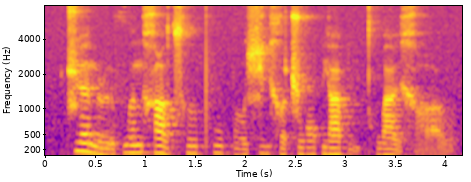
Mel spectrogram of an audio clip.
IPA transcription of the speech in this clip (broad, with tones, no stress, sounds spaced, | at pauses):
t͡ɕ ɥ ɛ˥˩ n ɻ ɻ̩˨˩ f w ə˥ n x ɑ˥˩ ʊ̯ t͡sʰ ɹ̩˥ pʰ u˥˩ p ɤ˧˥ ɕ i˥ x ɤ˨ ʈ͡ʂ w ɔ˥ p j ä˥ p ḭ˨˩ kʰ w a˥˩ ɪ̯ x ɑ̰˨˩˦ ʊ̯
